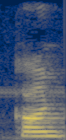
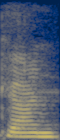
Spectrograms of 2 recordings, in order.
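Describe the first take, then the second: First: It is said with a British accent. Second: It is said with an American accent. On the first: "Can't is British pronunciation" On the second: "can't is American"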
